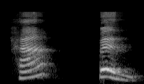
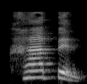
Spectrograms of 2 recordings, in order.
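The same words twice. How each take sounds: First: "happen" broken in two, "hap", pause, "pen"; split into syllables. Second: Said in the usual way. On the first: Shown as a demonstration. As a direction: sound out "happen" slowly, syllable by syllable. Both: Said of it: "तो प एक ही sound".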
